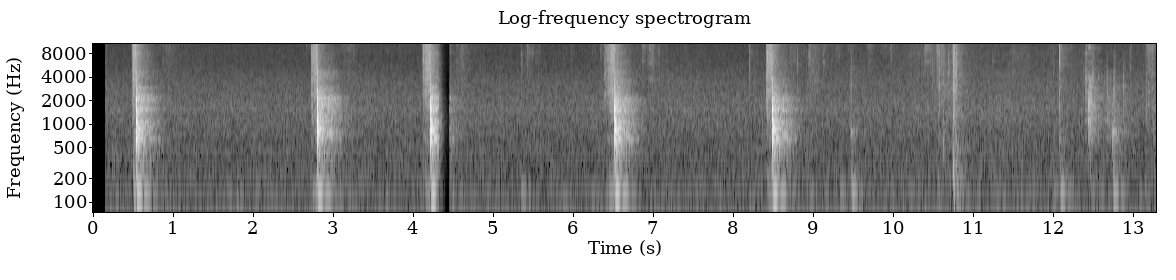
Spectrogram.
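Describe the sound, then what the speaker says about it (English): A knife chops and dices onion on a cutting board in sharp, separate strikes, roughly every two seconds at first, then lighter and quicker near the end, close and clear with no talking. "dice up some onion to go in with the cilantro."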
